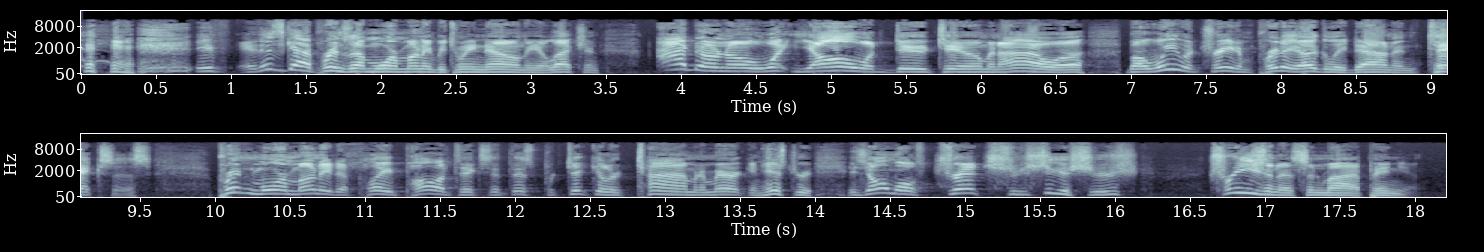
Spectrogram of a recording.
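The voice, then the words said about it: Imitates another person's voice. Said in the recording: “I like that you do the voice. That's good.”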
